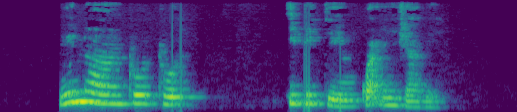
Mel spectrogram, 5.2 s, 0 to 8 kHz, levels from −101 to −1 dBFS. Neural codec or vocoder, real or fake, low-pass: none; real; 7.2 kHz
